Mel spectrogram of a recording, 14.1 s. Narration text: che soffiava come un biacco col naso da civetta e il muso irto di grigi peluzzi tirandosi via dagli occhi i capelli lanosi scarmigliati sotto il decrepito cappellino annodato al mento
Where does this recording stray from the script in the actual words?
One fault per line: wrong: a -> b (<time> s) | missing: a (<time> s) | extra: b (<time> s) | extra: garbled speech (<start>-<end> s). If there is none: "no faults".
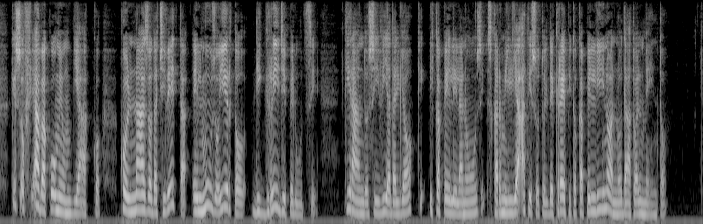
no faults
